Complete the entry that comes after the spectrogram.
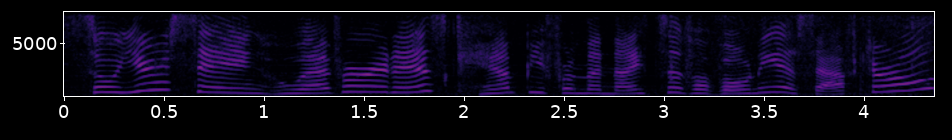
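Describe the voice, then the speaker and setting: An extremely high, squeaky put-on character voice over loud background noise. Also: moderate pace. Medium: video game. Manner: blunt, excitable.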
